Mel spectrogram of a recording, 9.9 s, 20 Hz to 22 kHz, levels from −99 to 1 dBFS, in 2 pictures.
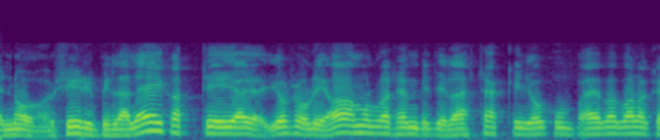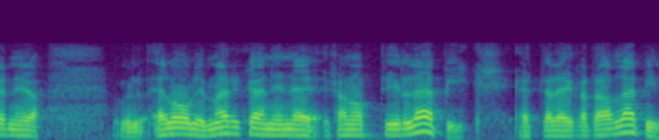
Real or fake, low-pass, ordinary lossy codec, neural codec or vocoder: real; 7.2 kHz; none; none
